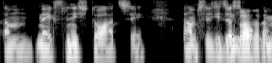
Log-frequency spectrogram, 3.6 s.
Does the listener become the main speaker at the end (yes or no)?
no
